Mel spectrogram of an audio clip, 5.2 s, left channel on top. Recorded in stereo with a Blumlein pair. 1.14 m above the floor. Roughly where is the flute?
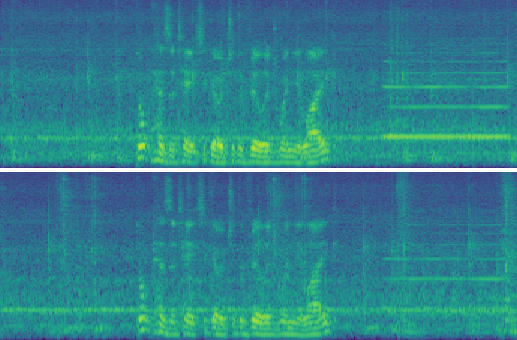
Ahead left.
